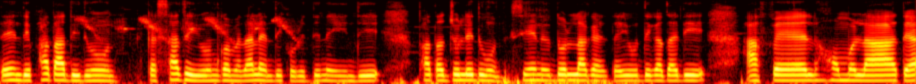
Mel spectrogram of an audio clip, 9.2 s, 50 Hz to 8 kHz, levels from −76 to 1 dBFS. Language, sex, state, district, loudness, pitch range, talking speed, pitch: Chakma, female, Tripura, West Tripura, -16 LUFS, 180-195 Hz, 145 wpm, 185 Hz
